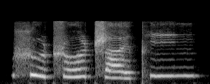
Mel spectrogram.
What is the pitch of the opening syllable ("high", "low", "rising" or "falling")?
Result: falling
